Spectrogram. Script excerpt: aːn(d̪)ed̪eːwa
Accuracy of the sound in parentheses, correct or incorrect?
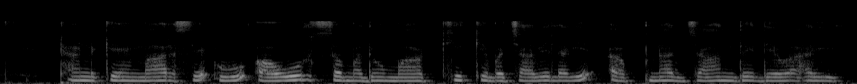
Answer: correct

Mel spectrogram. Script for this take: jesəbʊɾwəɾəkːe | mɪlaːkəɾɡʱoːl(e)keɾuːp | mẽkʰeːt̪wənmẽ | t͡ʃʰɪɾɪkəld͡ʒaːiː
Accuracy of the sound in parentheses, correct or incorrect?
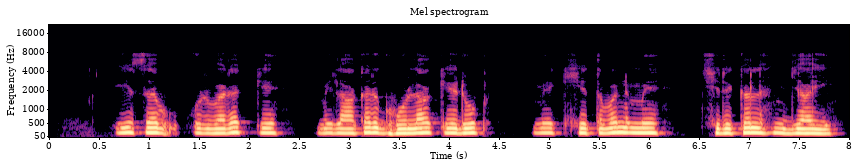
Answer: incorrect: a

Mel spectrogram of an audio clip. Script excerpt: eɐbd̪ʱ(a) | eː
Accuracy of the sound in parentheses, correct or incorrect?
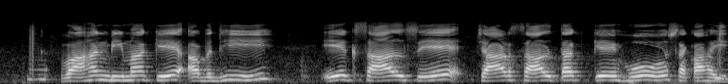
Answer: incorrect: i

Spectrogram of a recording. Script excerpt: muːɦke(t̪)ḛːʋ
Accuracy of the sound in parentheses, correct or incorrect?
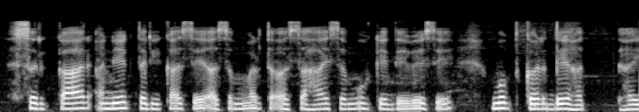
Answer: incorrect: d̪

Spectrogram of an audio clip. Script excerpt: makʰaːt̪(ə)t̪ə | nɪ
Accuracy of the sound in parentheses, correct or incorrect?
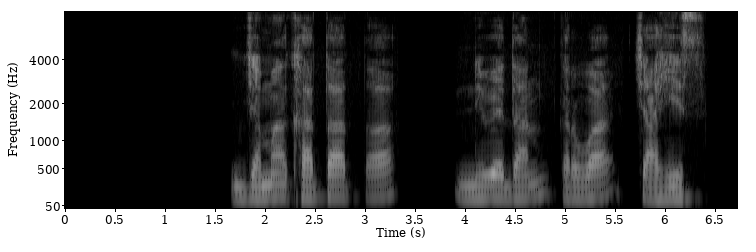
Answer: incorrect: a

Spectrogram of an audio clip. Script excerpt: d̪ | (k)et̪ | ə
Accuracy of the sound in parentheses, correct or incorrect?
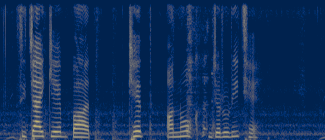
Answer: incorrect: kʰ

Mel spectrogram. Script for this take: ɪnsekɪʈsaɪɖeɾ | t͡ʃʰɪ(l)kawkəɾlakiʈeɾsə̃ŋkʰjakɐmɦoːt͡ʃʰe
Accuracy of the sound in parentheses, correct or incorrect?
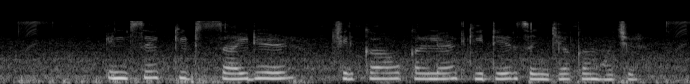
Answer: incorrect: ɾ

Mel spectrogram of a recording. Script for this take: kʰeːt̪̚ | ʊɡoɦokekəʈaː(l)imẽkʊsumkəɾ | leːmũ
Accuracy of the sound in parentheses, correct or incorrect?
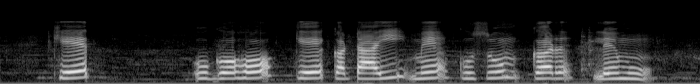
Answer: incorrect: none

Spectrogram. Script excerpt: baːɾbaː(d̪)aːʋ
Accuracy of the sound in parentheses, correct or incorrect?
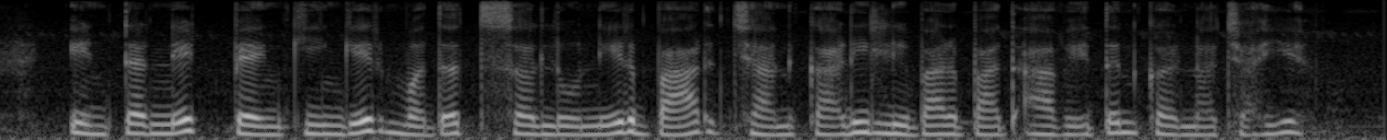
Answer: correct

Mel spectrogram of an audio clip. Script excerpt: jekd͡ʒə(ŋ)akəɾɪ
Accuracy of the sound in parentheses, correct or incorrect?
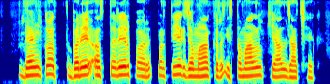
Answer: incorrect: m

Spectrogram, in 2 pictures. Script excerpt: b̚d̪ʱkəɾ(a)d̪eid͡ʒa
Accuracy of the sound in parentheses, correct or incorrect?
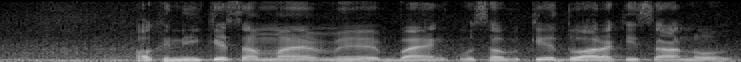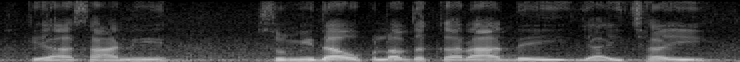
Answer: correct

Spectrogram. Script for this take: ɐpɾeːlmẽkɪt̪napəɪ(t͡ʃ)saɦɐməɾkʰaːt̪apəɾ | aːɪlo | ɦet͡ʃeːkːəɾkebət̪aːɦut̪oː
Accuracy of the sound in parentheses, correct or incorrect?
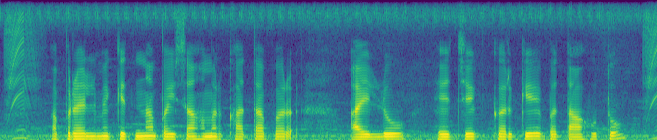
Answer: incorrect: none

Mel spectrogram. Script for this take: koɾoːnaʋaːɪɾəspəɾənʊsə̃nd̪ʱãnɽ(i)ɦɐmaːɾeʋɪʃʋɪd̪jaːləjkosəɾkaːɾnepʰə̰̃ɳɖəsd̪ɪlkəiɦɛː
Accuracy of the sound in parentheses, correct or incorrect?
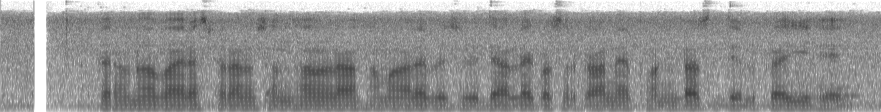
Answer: incorrect: a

